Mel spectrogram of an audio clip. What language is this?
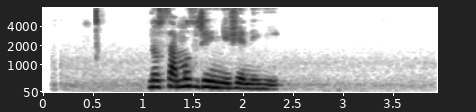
Czech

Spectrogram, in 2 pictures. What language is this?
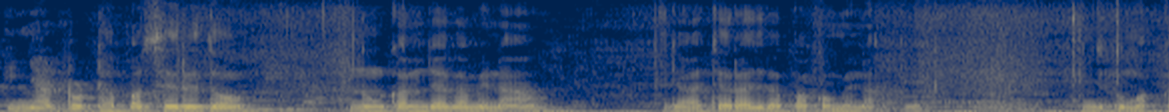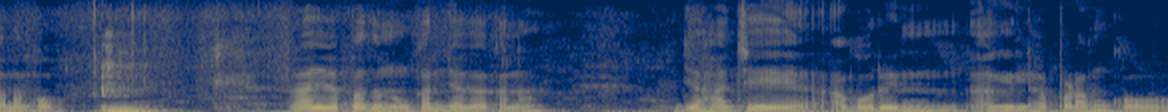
Santali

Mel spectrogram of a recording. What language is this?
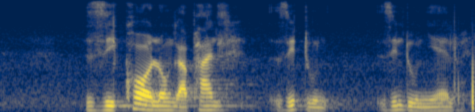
Xhosa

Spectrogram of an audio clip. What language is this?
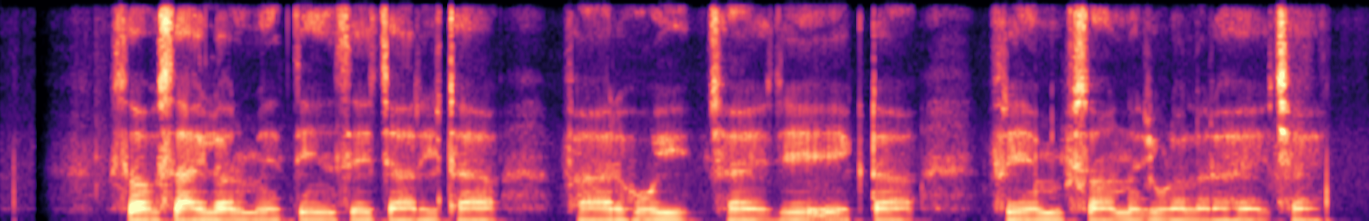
Maithili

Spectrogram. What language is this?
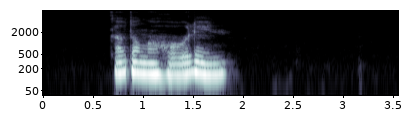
Cantonese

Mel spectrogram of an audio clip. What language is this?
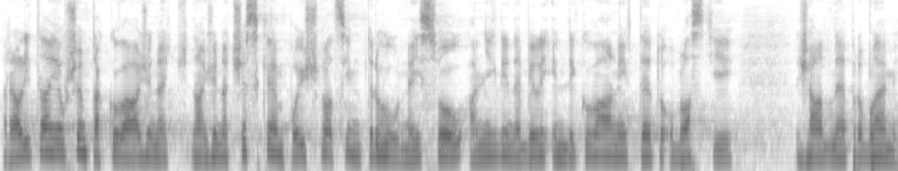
Czech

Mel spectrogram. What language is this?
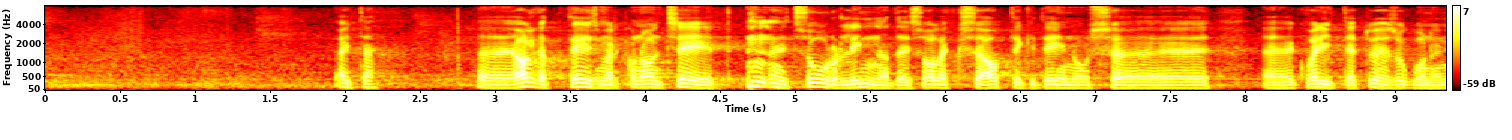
Estonian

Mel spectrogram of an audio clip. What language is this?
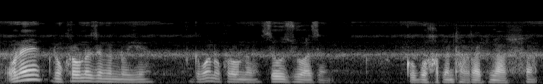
Bodo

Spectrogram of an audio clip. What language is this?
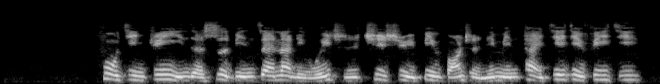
Chinese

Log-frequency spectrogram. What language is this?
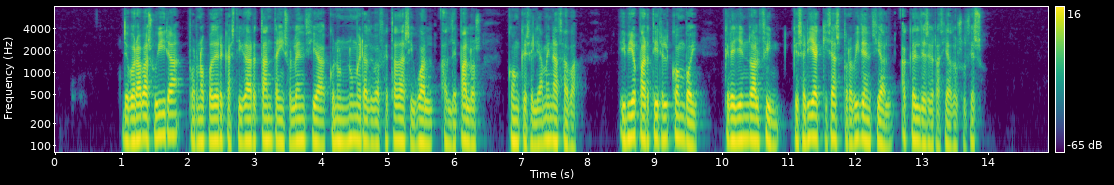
Spanish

